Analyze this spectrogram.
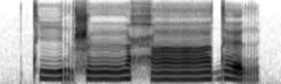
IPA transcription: tʰir ʂɘː ħaːdɛr

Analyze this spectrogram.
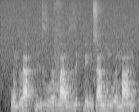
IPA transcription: hwə̰˧˨m la˦˥t̚ɓɨ̰˧˥ɣu˨˦ə̯ va˧w ɣɨ˦˥t̚ɓe˨˩ŋ za˧w mu˧ə̯ma˨˦ŋ

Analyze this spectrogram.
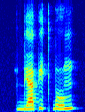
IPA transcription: bʲapʲet ɓoŋ

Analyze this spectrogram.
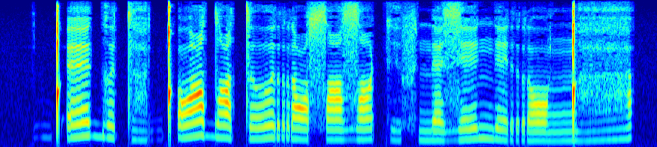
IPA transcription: ǃʼɛɡə ta̤ǃʼɔdˤɛ tɤrɔ sˤɛzˤeke̤f nɛzeŋe rɔ ŋ͡ǃa̤

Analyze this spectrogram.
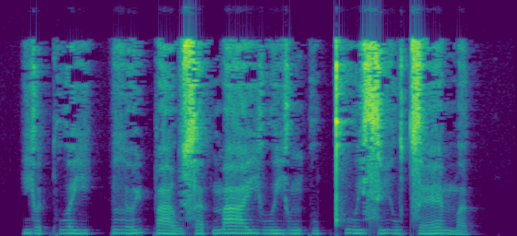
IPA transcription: jɵ˧t̚kʷɐ˧j | lɵ˨˥ɥ paː˨˩wsɐ˨t̚maː˧ juː˨jʊ˨ŋkʷɐ˨p̚kʰuː˧j siː˧w t͡sɛː˨˥ mɐ˨k̚

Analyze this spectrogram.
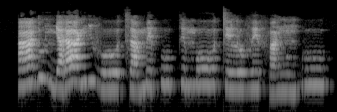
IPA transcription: ã˨˦ɗu˦ ɲa˨ɾaː˦ŋi˦voː˨ t͡sa˨me˦˨puː˦ kɪ˦moː˦ tɪ˦lʊ˦ve˦ fã˨ ŋũ˨ɡ͡buː˦

